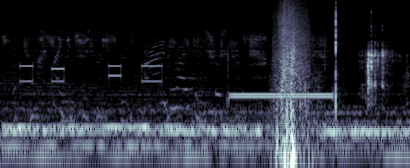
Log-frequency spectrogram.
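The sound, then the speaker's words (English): Touch-tone telephone dialing: a quick series of short dual-tone beeps over a steady low hum as a number is keyed in, followed by a louder rushing burst and a sharp click. “I disconnected from Mark, moved away from my desk, and frantically dialed my wife.”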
